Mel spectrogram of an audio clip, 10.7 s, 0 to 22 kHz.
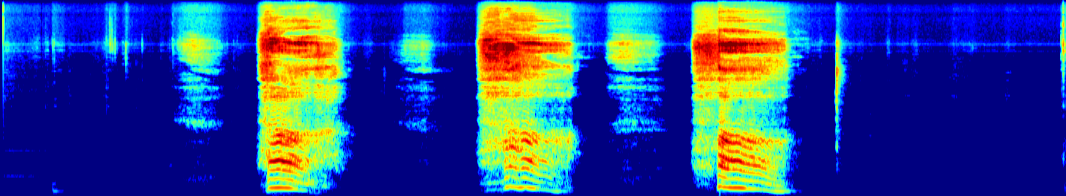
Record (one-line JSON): {"exhalation_length": "10.7 s", "exhalation_amplitude": 31298, "exhalation_signal_mean_std_ratio": 0.32, "survey_phase": "alpha (2021-03-01 to 2021-08-12)", "age": "65+", "gender": "Male", "wearing_mask": "No", "symptom_none": true, "smoker_status": "Ex-smoker", "respiratory_condition_asthma": false, "respiratory_condition_other": false, "recruitment_source": "REACT", "submission_delay": "1 day", "covid_test_result": "Negative", "covid_test_method": "RT-qPCR"}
